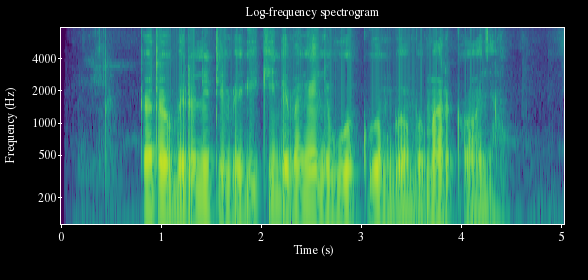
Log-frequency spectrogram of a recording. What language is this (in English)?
Luo (Kenya and Tanzania)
